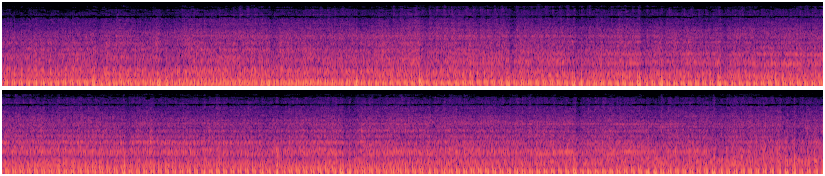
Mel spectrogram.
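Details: Murray riding mower after long storage and a mice nest in the engine, owner reported surging, suspects gas filter: steady single-cylinder beat at about two and a half firings a second, no stumbling or cutting out; ran normally.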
